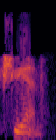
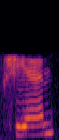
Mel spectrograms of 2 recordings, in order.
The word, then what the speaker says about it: Xi'an: Xi'an. – Xi'an. – Xi'an.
